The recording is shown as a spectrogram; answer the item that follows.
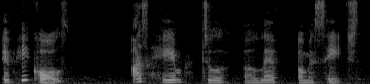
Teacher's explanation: if is a flat voice level, and calls is high voice level, and ask is flat voice level, and message is low voice level. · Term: combining intonation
